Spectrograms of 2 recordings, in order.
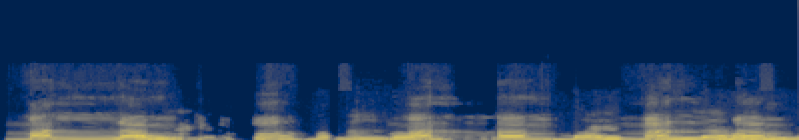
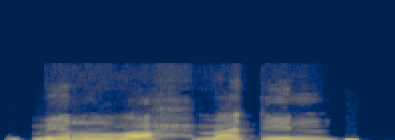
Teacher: ঈদগাম হবে গুন্না হবে না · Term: গুন্না ছাড়া ঈদগাম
